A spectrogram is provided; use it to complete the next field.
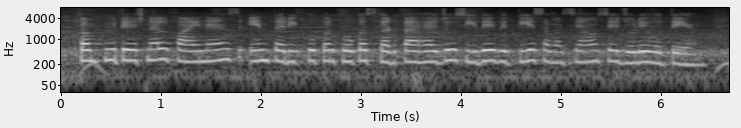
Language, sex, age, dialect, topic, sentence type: Hindi, female, 18-24, Kanauji Braj Bhasha, banking, statement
